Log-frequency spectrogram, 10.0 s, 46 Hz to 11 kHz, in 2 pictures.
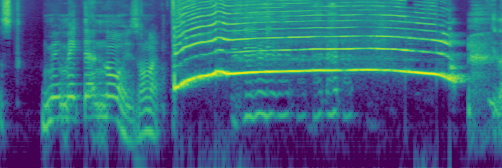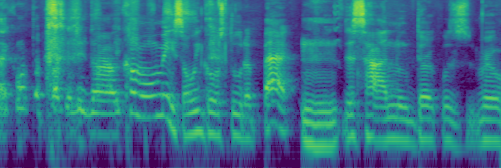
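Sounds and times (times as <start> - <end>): man making high-pitched squeal: 1.7 - 4.7.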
